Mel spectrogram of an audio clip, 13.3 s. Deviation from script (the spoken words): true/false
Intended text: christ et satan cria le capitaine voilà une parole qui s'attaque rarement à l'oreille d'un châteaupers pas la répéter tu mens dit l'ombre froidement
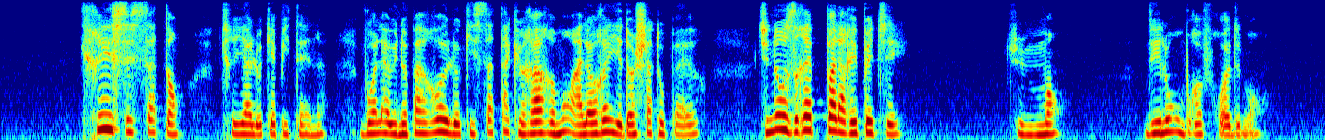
true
